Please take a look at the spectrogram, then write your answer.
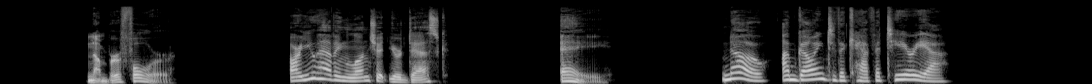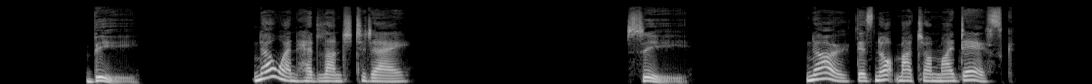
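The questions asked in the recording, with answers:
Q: Are you having lunch at your desk?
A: A: No, I'm going to the cafeteria.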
